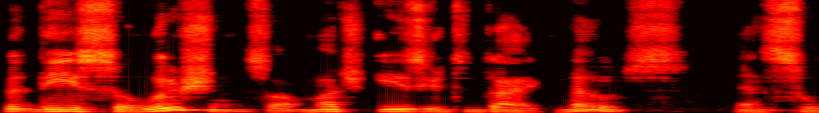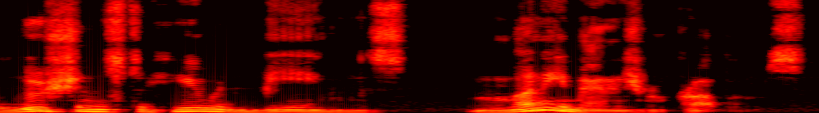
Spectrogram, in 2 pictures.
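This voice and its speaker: Husky-voiced man reading his self-help book. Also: on the low side, lively intonation, measured pace. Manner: wry, sarcastic, rhetorical questions to the listener. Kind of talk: audiobook narration with conversational asides.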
